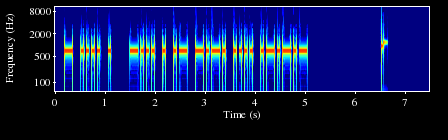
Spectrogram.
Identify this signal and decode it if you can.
Morse code, heard as a keyed tone, about 22 wpm, 700 Hz. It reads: THE BEACH.
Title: Sentences from Top 1500 Words 22wpm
